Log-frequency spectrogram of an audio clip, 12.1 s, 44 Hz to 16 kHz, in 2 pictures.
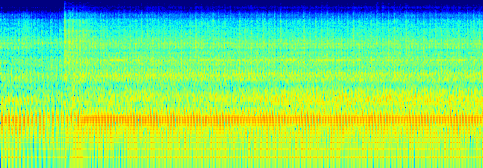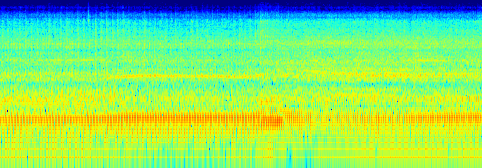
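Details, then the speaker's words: Westinghouse iGen 2500 generator: steady mid-pitched drone wavers and dips as speed hunts; idle surging. "this thing doesn't like to idle it it does idle but it surges let you listen to it"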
